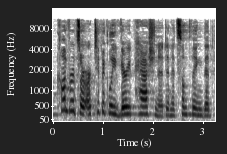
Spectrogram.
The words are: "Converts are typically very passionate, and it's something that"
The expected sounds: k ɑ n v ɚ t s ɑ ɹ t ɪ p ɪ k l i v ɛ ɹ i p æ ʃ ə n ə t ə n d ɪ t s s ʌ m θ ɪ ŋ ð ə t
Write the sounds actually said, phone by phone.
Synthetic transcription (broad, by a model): k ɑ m v ɚ t s ɑ ɹ t ɪ p ɪ k l i v ɛ ɹ i p æ ʃ ə n ə t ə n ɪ t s s ʌ m θ ɪ ŋ ð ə t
